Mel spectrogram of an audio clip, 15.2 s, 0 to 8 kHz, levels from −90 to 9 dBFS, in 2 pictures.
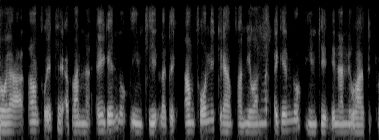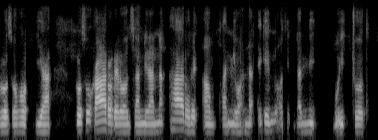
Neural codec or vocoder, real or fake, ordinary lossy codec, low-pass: codec, 24 kHz, 1 kbps, SNAC; fake; Opus, 16 kbps; 7.2 kHz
